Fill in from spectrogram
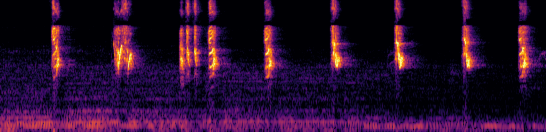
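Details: Long-tailed shrike mimicking sparrow and prinia calls; sharp, bright, high chirps repeated roughly every half to three-quarters of a second, one quick triple cluster, over a faint steady low hum.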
